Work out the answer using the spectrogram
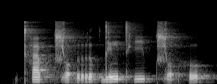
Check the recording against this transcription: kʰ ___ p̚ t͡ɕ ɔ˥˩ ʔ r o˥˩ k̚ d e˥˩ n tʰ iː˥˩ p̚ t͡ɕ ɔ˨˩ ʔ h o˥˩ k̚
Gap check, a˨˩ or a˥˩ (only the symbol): a˥˩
